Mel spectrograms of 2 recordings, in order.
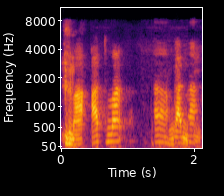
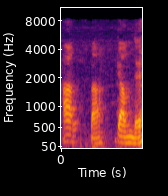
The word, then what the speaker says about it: Mahatma Gandhi: Se pronuncia gustaron. Entrenó. ¿Qué más? Aprendió. Aprendió. Y luego el nombre es Mahatma Gandhi. Mahatma Gandhi.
